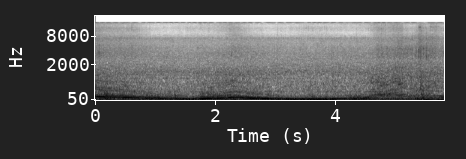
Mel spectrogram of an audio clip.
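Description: A car engine drones and revs as it drives over rough ground.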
